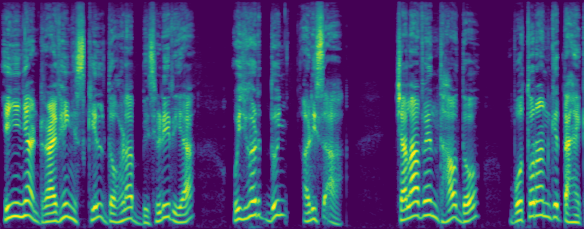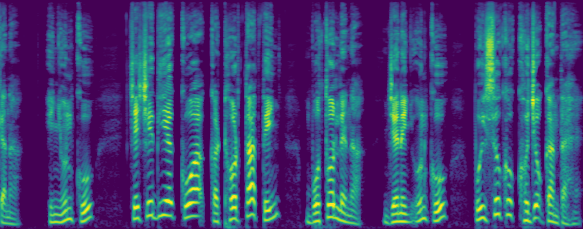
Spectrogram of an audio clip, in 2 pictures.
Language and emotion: Santali, disgusted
